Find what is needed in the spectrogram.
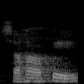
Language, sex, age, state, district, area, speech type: Sanskrit, male, 60+, Telangana, Nalgonda, urban, spontaneous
